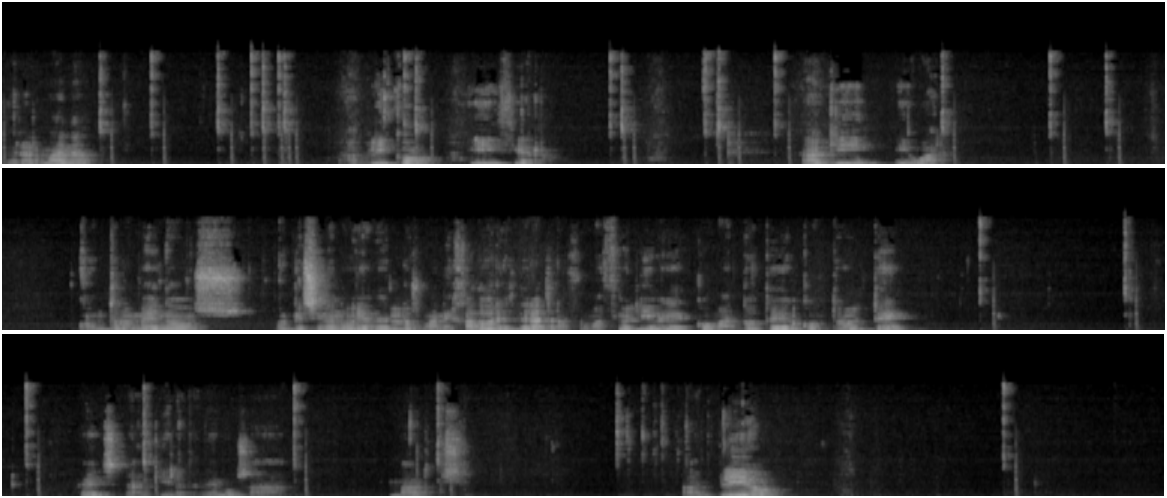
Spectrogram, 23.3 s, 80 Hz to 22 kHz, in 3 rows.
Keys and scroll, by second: 8.5 super+-, 12.6 super+t, 19.6 super++.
